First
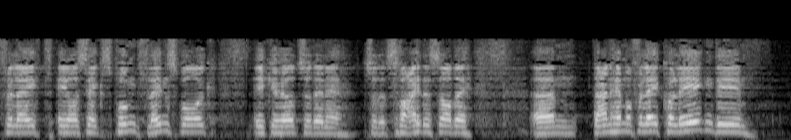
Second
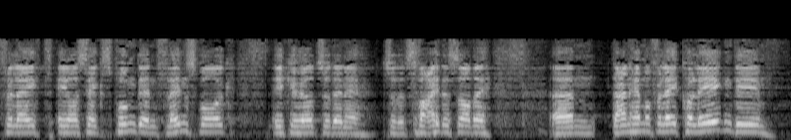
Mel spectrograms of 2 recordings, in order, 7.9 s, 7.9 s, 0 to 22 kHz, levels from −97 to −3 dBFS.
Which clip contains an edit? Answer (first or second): first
